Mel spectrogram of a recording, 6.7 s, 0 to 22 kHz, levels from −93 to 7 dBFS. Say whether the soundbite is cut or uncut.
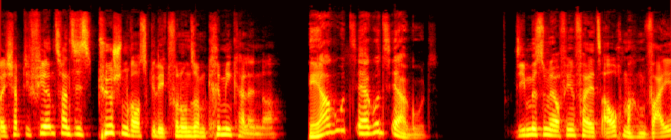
uncut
